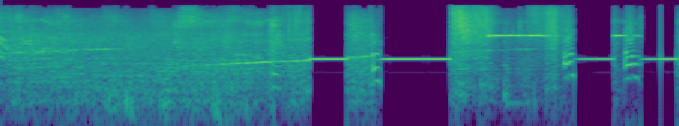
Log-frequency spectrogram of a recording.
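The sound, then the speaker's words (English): A fire alarm in a woman's apartment building, set off by smoke from her cooking, sounds a loud, steady electronic beep, cutting in and out between bursts of noisy commotion and muffled voices. “She's causing so much smoke, she sets off the fire alarm in her building.”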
